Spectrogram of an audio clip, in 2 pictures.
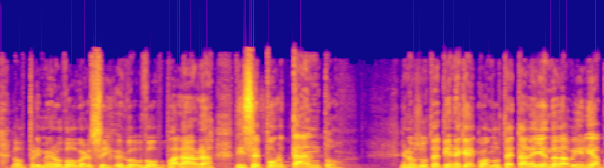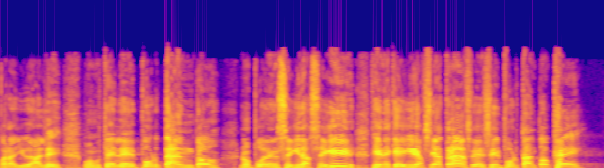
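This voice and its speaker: A man's voice: fairly high pitch, pushed and bright. A man preaching a sermon as a pastor, emphatic, with frequent restarts and rising exclamations.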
